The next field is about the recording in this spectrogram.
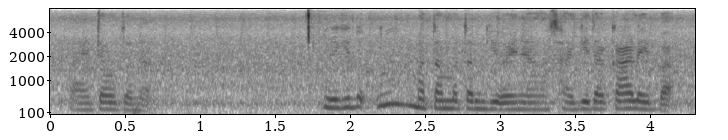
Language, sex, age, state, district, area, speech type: Manipuri, female, 18-30, Manipur, Bishnupur, rural, spontaneous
